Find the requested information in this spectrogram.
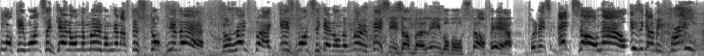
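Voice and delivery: high, shouty live commentary; excited play-by-play. Acted. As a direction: call the action at full pitch. Flag on the move again.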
